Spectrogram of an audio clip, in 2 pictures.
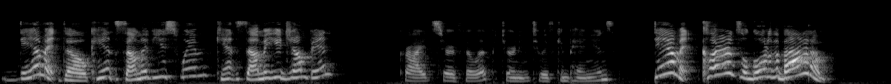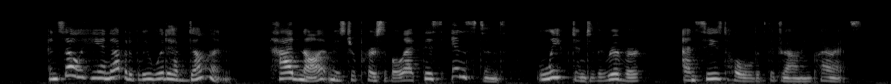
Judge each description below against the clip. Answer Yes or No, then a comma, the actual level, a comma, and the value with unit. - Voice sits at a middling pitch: No, very high, 250 Hz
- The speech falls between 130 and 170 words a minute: No, average, 180 wpm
